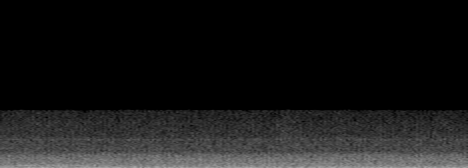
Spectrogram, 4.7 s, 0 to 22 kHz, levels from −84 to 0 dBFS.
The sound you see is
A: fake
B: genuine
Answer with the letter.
B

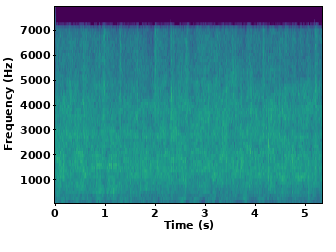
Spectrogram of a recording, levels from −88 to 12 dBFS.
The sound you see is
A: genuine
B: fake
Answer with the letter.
B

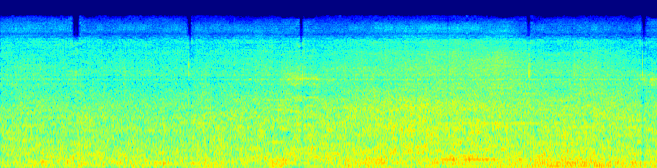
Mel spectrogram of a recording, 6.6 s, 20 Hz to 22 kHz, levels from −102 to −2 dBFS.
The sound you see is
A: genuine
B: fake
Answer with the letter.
B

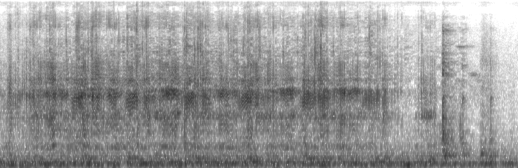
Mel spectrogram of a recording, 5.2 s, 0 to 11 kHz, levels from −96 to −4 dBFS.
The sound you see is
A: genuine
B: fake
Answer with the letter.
A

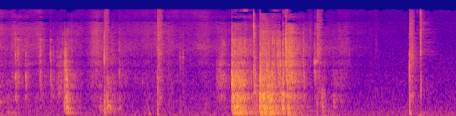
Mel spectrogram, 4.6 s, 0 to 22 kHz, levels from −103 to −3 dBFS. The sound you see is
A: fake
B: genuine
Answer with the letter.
B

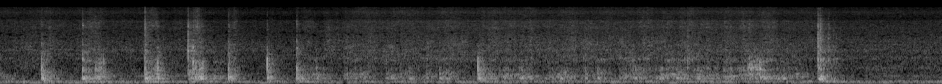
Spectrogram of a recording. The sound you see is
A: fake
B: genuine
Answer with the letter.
B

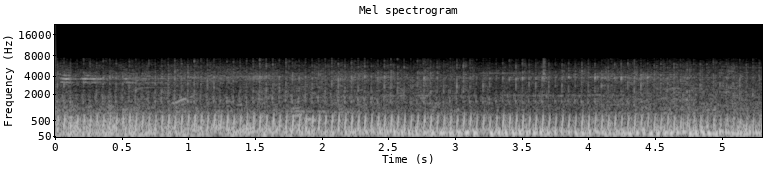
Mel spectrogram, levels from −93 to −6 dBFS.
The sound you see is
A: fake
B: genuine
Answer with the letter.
B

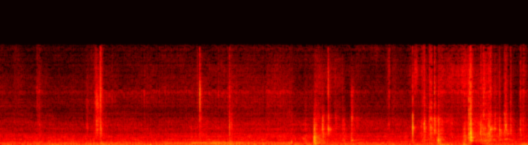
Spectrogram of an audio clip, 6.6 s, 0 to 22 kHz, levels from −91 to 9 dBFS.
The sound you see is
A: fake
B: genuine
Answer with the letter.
A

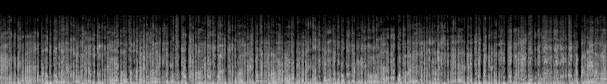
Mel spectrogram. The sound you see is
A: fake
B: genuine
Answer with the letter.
A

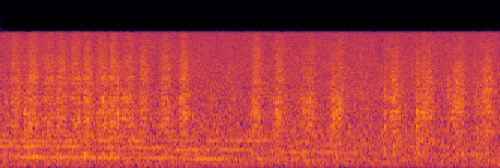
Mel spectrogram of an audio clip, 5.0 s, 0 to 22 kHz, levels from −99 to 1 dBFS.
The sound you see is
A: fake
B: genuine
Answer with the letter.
B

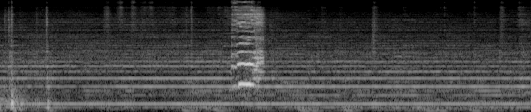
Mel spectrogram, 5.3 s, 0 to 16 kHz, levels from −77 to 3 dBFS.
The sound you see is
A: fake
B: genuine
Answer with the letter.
A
